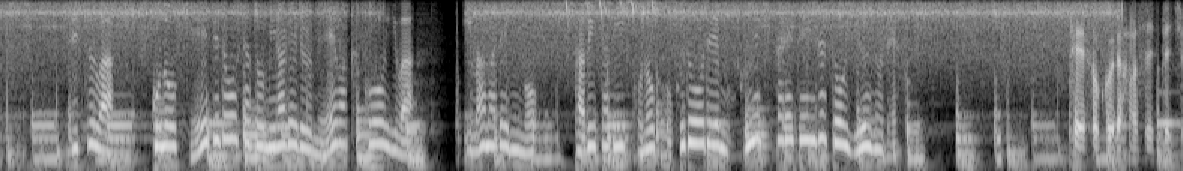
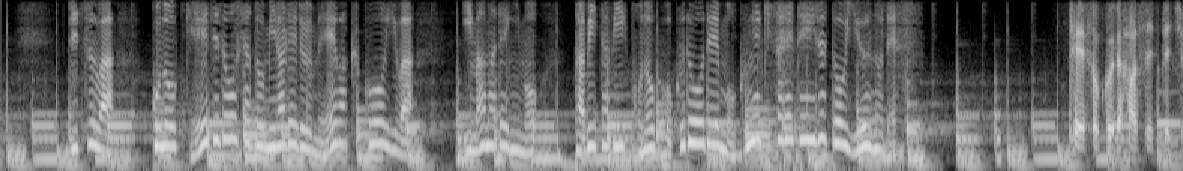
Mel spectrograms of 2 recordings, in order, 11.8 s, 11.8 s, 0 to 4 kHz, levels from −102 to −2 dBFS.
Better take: second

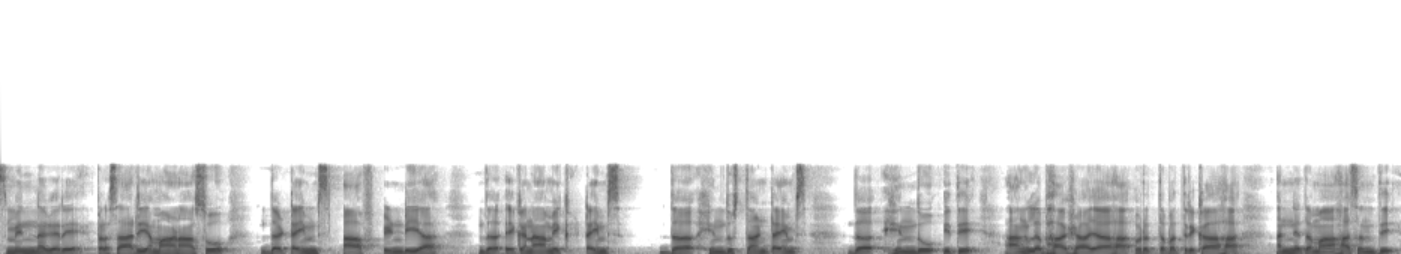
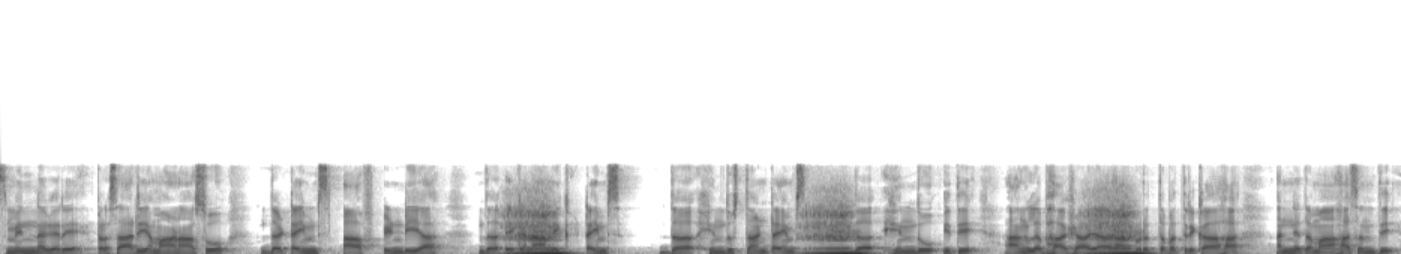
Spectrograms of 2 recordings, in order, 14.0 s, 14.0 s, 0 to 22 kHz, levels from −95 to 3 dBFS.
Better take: first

